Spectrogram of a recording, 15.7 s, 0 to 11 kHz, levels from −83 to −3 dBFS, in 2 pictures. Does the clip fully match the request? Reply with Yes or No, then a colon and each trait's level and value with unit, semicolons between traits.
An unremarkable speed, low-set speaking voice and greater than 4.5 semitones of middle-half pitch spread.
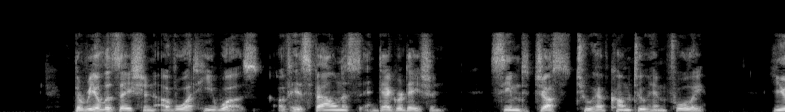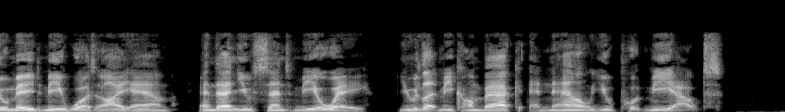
No: average, 160 wpm; low, 115 Hz; narrow, 2.5 semitones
